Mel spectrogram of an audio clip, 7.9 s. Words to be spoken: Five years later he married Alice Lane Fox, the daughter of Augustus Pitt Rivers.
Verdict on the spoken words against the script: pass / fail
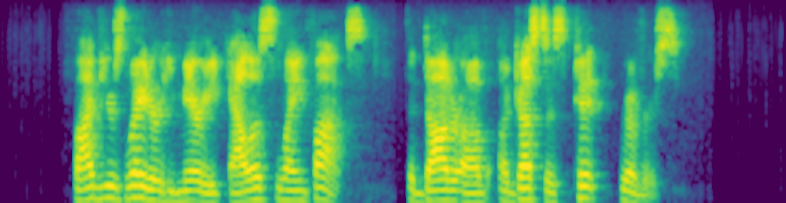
pass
